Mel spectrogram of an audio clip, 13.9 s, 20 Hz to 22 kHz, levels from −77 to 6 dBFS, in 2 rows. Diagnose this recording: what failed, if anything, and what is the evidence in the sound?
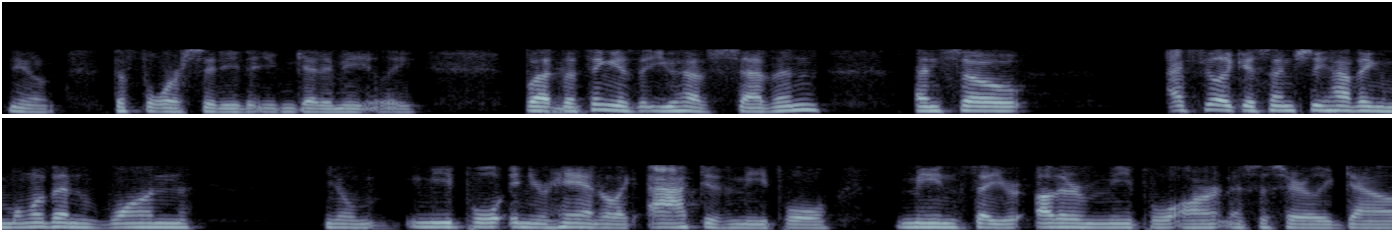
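The Speex codec stage ran at a low setting, likely near 11 kbps, starving the excitation: speech sounds hoarse and noisy throughout, with nothing above 3.8 kHz.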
